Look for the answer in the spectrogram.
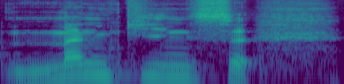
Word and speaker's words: MNNQNS: Et voilà, à l'instant, c'était le groupe rouennais Mannequins, que vous écrivez M-N-N-Q-N-S et que vous prononcez tout simplement voilà, Mannequins, sur les ondes du mix des cultures avec un extrait.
